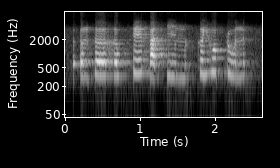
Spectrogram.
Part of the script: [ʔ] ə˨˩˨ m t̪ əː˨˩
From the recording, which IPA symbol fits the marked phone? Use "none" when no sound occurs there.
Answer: ʔ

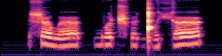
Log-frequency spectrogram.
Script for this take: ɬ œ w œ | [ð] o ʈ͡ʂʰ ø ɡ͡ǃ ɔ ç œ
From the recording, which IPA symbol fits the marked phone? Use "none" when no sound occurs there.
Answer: b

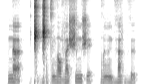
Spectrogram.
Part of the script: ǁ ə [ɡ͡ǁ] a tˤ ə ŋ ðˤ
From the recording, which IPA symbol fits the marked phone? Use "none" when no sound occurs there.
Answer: ɡ͡ǁ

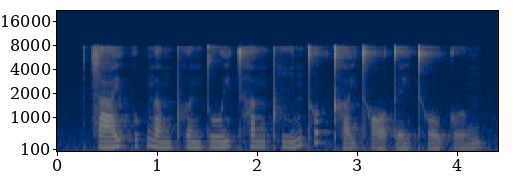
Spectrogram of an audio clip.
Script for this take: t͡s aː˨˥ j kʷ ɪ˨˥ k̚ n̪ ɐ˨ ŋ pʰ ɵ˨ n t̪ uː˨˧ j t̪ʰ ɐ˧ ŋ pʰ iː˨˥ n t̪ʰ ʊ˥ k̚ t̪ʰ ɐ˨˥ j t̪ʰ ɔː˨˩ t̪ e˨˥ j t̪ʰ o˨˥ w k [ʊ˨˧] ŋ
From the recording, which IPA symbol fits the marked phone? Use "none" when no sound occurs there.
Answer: ʊ˨˧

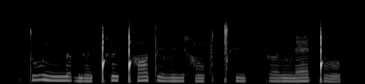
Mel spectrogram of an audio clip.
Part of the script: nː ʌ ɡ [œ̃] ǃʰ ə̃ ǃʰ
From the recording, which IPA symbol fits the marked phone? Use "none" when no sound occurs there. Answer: ə̃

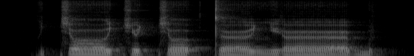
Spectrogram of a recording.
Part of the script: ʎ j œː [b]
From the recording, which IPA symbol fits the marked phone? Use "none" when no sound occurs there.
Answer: b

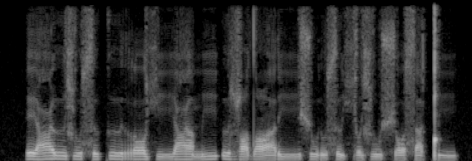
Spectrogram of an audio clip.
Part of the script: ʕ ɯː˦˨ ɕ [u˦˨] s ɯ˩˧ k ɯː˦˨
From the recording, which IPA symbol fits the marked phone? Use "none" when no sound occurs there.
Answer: u˦˨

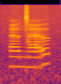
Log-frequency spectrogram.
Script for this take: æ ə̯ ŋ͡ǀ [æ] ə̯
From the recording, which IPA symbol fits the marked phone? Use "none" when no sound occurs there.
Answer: æ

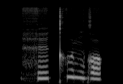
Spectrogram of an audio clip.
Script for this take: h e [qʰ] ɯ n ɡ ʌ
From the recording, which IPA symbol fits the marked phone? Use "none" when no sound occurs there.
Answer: kʰ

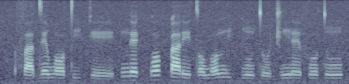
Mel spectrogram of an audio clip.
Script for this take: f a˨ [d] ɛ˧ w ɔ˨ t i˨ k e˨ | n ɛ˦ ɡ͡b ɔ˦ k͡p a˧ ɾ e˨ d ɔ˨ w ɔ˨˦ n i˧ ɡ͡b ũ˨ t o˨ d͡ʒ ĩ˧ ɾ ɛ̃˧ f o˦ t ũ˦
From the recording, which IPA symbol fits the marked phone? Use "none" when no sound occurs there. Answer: d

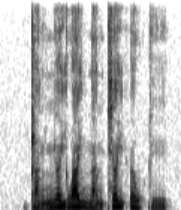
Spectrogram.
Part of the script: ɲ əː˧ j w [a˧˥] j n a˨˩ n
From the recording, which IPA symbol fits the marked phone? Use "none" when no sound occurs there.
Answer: a˧˥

